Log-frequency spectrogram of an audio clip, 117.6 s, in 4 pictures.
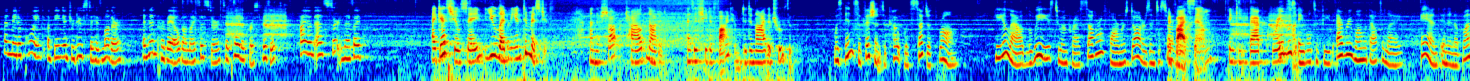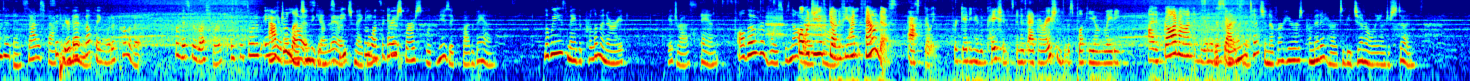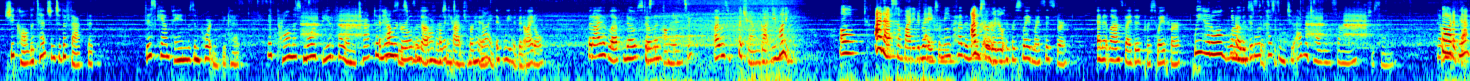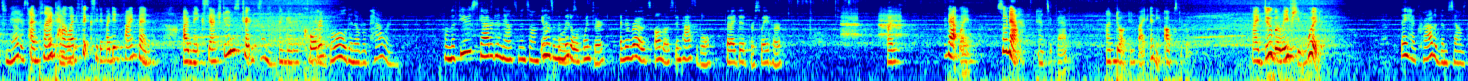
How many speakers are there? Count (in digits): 3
